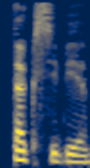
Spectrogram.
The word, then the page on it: Так себе: Russian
